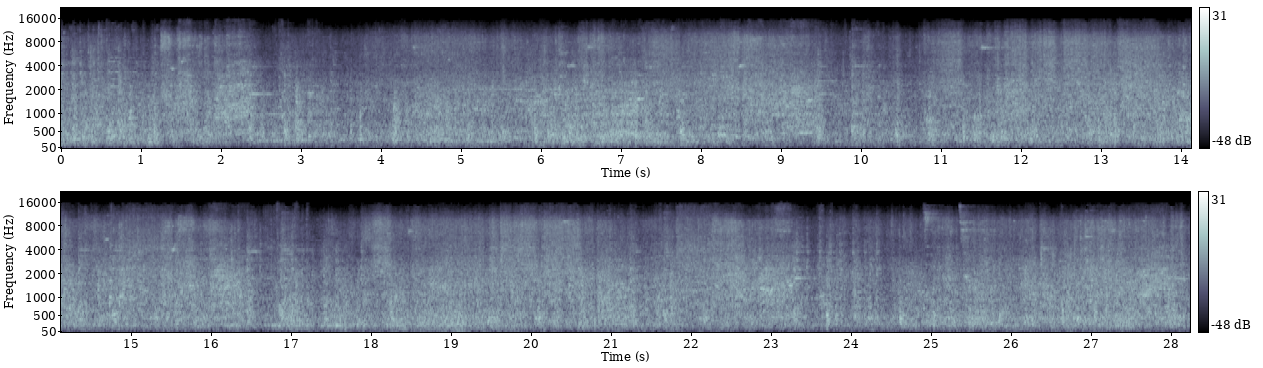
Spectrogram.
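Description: Freight train of loaded flatcars rolling steadily past close by: the continuous clatter of steel wheels over the rail joints, with rail noise that holds steady throughout.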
